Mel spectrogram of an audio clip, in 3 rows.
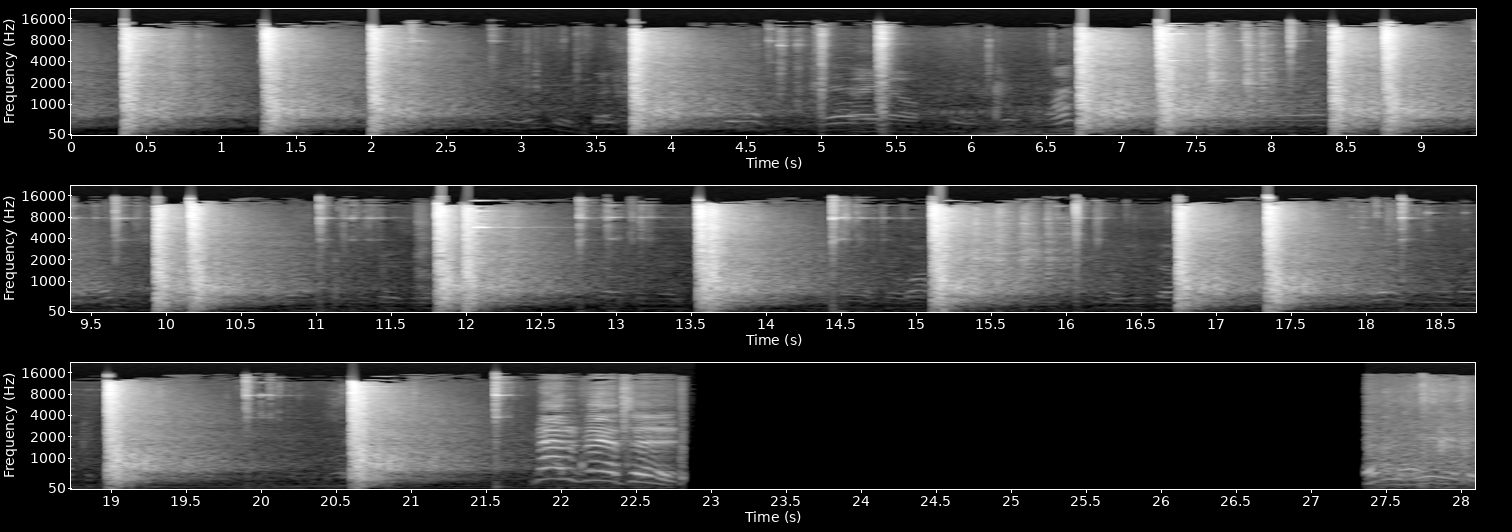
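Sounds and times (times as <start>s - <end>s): gunshots hitting steel plates: 0.0s - 2.9s, 6.7s - 16.2s, 16.8s - 18.4s, 19.0s - 21.7s.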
